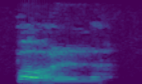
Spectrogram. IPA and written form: pɔl (Paul)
